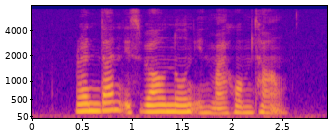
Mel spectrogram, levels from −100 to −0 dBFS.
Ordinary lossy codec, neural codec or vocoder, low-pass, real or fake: none; none; 7.2 kHz; real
